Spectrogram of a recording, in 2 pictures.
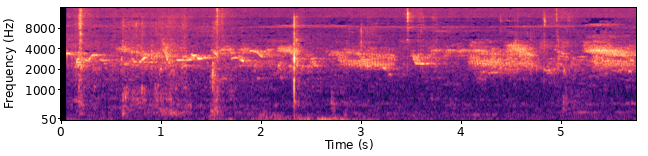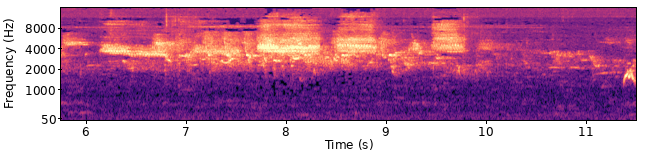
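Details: European bee-eaters at the Soča river mouth nature reserve (Izliv Soče) on 14 June 2024 give a steady stream of mellow, rolling, liquid trills, overlapping in a busy mid-pitched chatter, with faint outdoor background noise.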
